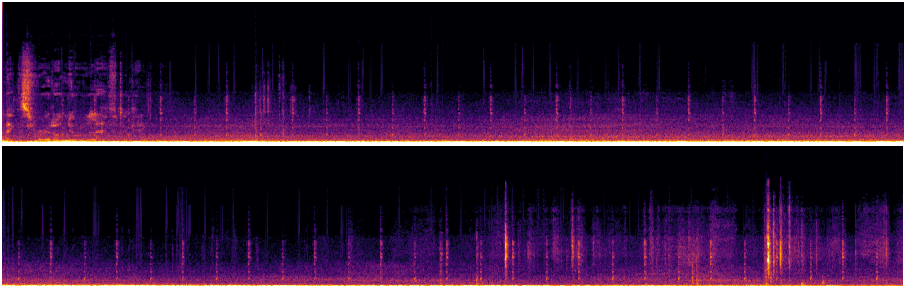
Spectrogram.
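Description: A car driving on a road during a driving test, heard from inside as a steady, loud, low engine and road rumble that continues throughout, with a few faint ticks and clicks.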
